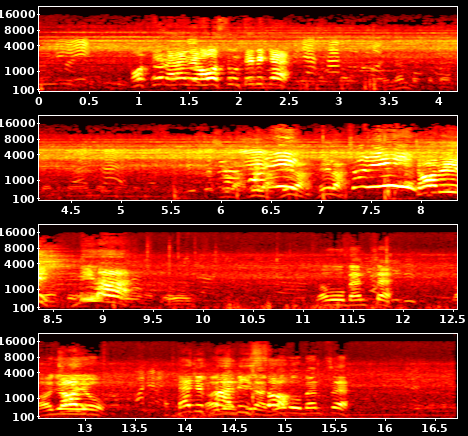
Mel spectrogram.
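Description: Children shout to each other loudly across an open outdoor pitch.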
